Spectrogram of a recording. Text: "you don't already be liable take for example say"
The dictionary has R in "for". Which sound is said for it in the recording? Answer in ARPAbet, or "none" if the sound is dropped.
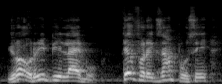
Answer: R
